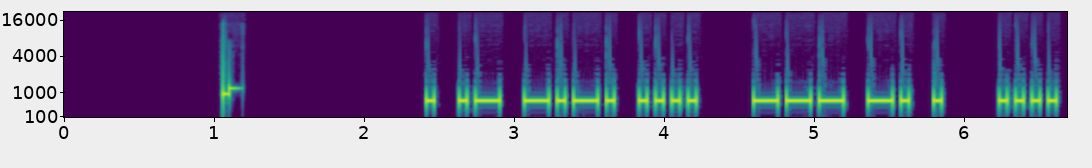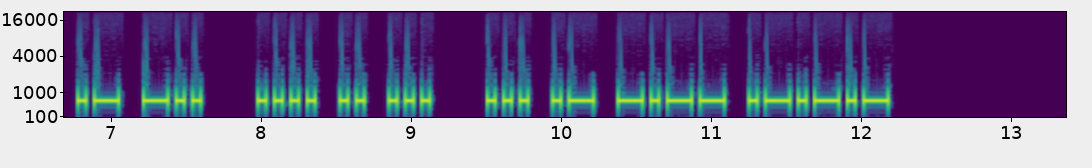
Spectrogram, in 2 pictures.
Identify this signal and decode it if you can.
Morse code, heard as a keyed tone, about 22 wpm, 700 Hz. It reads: EACH ONE HAD HIS SAY.
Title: Sentences from Top 1000 Words - Review Part 1 - 22wpm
